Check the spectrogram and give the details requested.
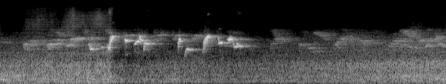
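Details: Caged red-whiskered bulbul kept in Singapore, in training and said to be out of form, recorded 25 December 2020: a quick burst of bright, warbling whistled notes sliding up and down, several phrases in a row over steady background hiss.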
